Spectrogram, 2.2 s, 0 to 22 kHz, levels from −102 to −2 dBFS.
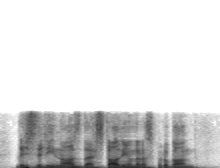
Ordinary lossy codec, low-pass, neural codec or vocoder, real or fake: none; 7.2 kHz; codec, 16 kHz, 1.1 kbps, Voila-Tokenizer; fake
